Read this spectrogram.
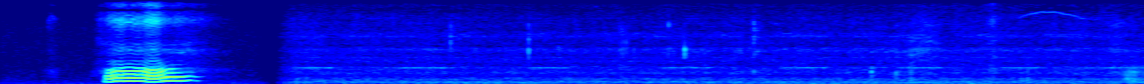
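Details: Sneeze from Bo, who was crying in his sleep and sneezing.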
